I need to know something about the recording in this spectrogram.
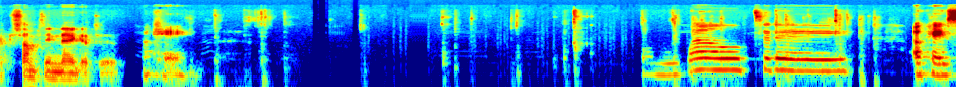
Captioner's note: typing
